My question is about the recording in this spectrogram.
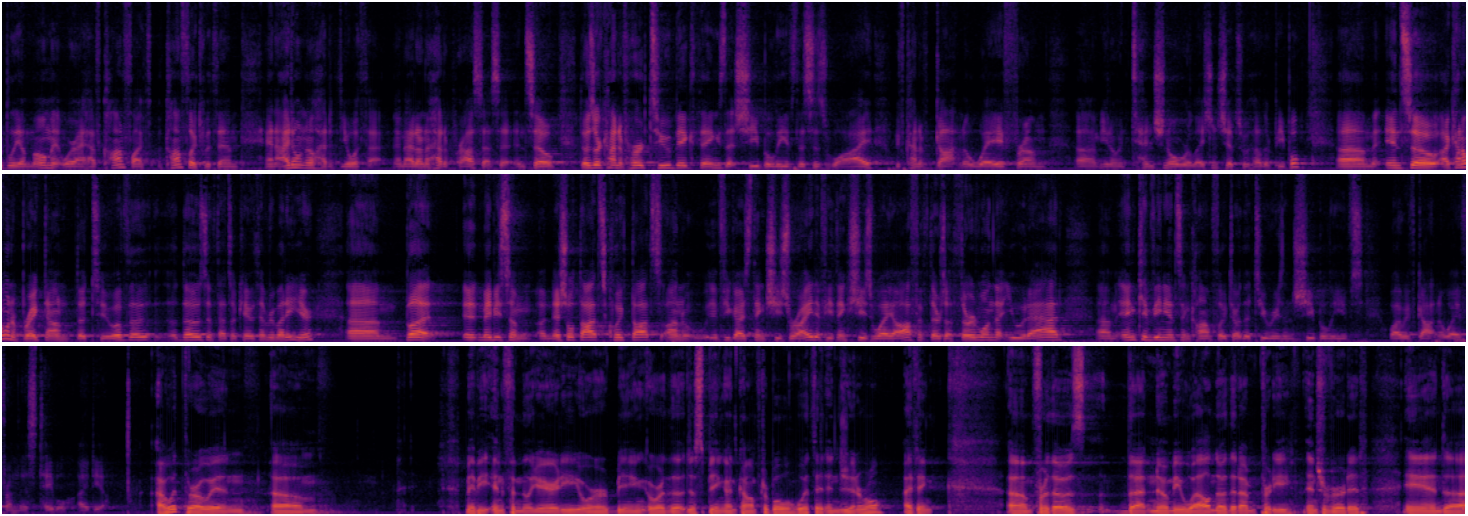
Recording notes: LIVE ON STAGE. This week we did our podcast live for our church family!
